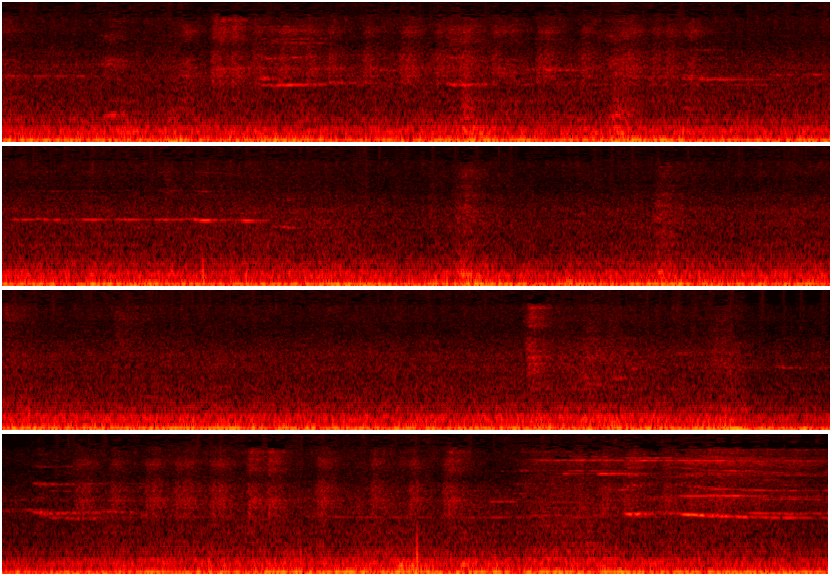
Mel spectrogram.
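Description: Electric commuter train running, heard from inside the driver's cab: a steady low rumble with a faint high whine, and a few sharp clicks as the wheels pass over points. Near the end, high ringing tones come in over the rumble.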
